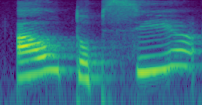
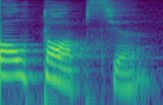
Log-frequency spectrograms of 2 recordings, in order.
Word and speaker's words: autópsia: dizer seja bem-vindo bem-vindo biopcia ou biópsia altopcia ou autópsia necropsia ou necropsia o Volp registra todas as formas todas essas formas estão corretas você pode escolher se você usa biópsia ou biópsia e o particularmente prefiro biópsia autópsia necropsia Lembrando que existe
